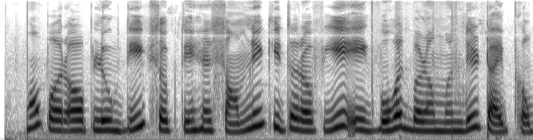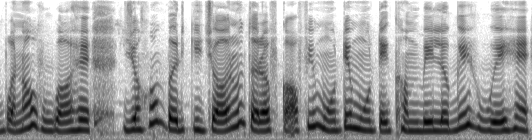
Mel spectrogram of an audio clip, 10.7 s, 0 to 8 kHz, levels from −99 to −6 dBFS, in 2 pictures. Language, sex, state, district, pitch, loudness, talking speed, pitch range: Hindi, female, Maharashtra, Aurangabad, 215 Hz, -17 LUFS, 170 wpm, 205-260 Hz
